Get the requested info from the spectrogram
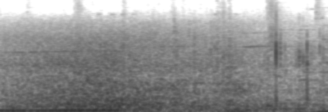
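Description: A motor vehicle passing on the road: a rush of engine and tyre noise that swells in the first second and then eases off.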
